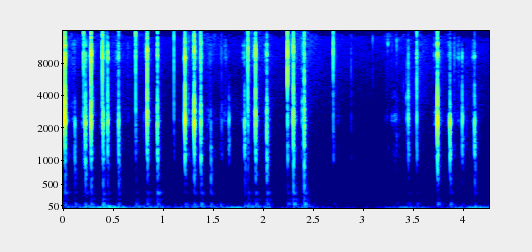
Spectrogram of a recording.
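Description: Long nails type on a transparent acrylic mechanical keyboard with clear keycaps, making about twenty sharp, bright clicks with almost no ring and a tone near 2.4 kHz. The keystrokes come in quick bursts, with a short pause around the middle before the typing resumes.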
